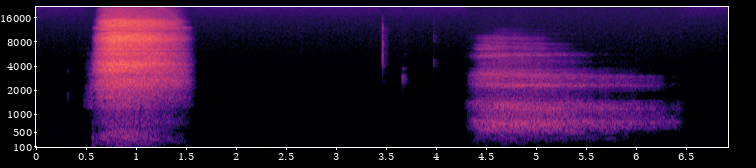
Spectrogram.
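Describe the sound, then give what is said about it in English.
A deep breath drawn in, then a long, slow exhale, as part of a guided relaxation exercise. Both breaths are soft, airy and clearly audible, separated by a few seconds of near-silence, with the exhale lasting longer than the inhale. “Take a breath in, then exhale.”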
